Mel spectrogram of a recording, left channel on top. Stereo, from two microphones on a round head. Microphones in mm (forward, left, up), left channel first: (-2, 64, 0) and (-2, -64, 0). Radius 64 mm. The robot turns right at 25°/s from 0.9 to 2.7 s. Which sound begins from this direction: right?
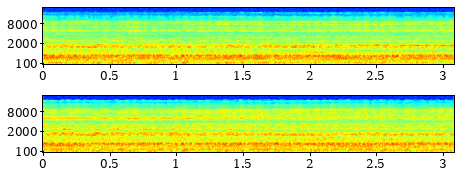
An engine running, at 0.0 s.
